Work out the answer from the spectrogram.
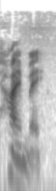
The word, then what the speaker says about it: Jaime: last oh god like almost 20 years there's Jaime Camil who was on Jane the virgin among other things slight note he is a Brazilian mix connector so it is pronounced Jaime okay there is gray Griffin who is an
